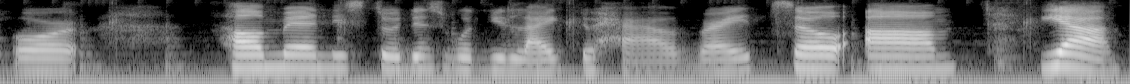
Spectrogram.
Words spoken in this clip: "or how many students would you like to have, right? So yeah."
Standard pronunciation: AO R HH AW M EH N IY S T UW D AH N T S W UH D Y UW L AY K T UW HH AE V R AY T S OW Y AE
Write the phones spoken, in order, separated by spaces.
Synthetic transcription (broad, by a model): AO R HH AW M EH N IY S T UW D AH N T S W UH D Y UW L AY K T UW HH AE V R AY T S OW Y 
